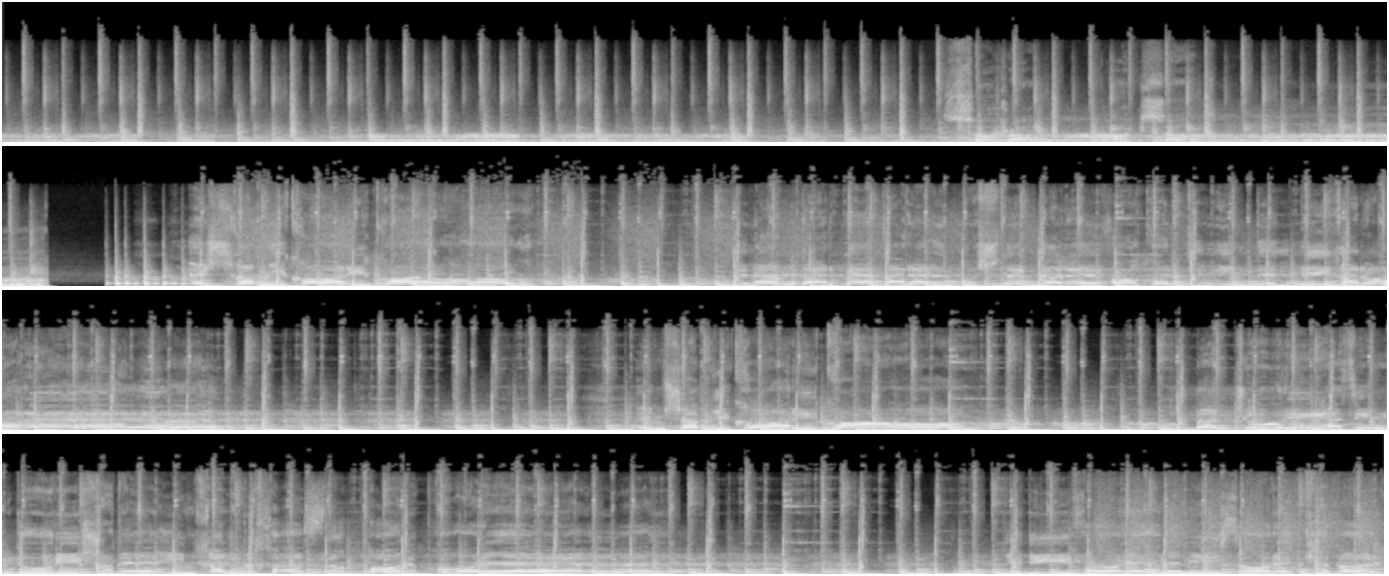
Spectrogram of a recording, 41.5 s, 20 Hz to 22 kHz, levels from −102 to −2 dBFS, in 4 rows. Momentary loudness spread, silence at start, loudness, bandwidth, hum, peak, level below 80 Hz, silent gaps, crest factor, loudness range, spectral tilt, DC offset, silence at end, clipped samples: 8 LU; 0 s; -12 LUFS; 17.5 kHz; none; 0 dBFS; -16 dBFS; none; 12 dB; 5 LU; -5 dB/octave; under 0.1%; 0 s; under 0.1%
